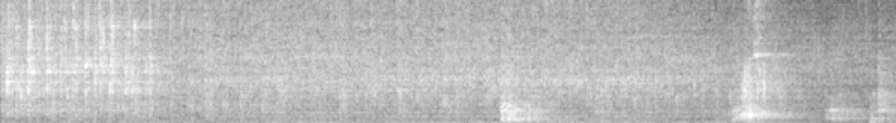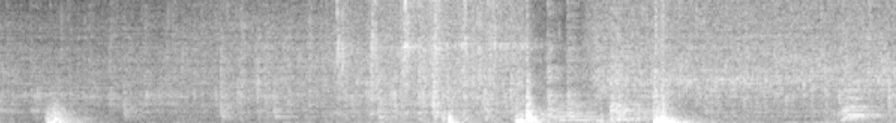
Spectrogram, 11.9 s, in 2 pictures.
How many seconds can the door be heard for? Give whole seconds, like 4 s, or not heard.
3 s.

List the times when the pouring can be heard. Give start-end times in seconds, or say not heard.
not heard.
